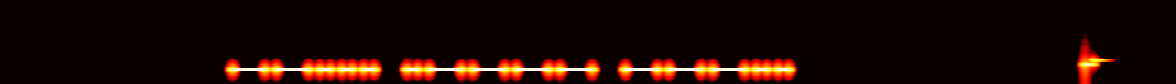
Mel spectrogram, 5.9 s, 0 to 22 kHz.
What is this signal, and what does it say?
Morse code, heard as a keyed tone, about 22 wpm, 700 Hz. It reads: 718
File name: practice / 22wpm / Three Letter-Number Combinations - 22wpm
